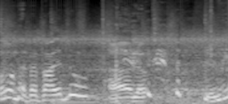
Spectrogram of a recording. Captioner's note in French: rire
